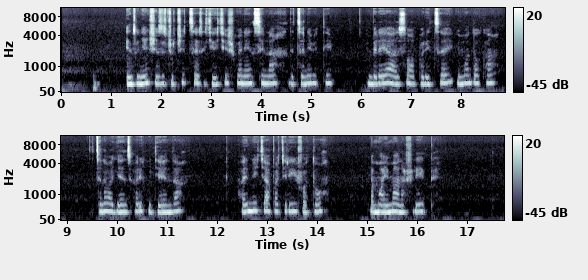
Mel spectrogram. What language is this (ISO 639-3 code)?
kin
